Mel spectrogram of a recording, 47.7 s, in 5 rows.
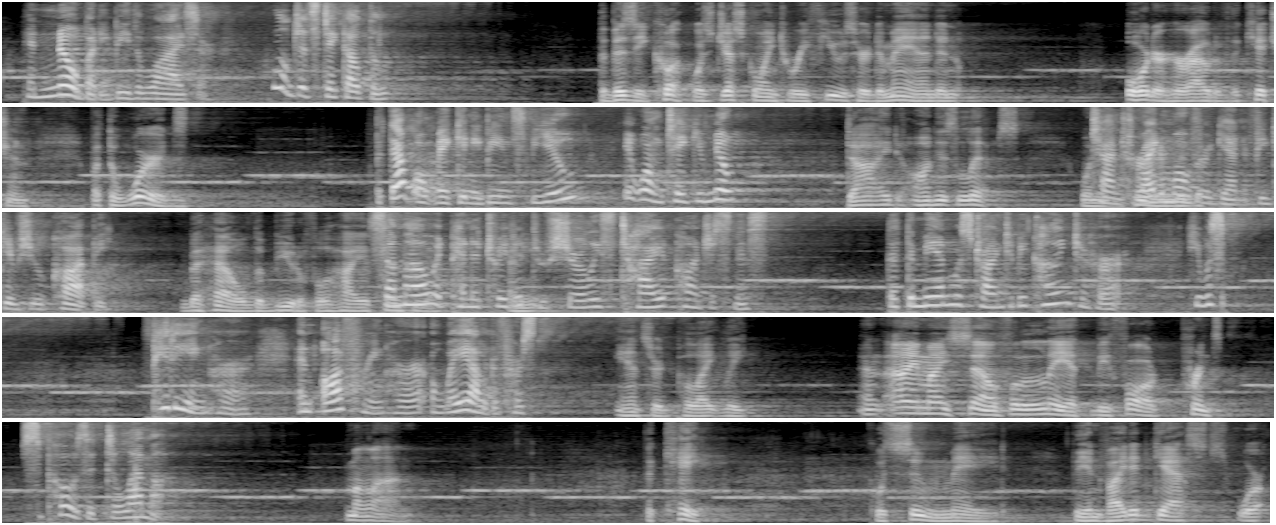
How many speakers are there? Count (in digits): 2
